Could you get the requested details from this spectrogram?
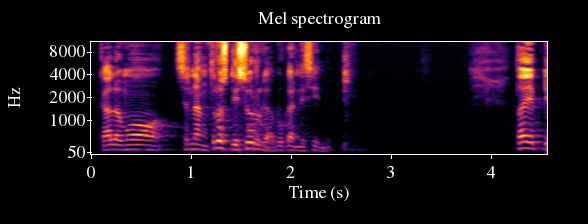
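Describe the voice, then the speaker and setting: A man preaching a sermon in a lively, joking way, asking the audience questions and laughing at his own remarks. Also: medium pitch. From Indonesia.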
